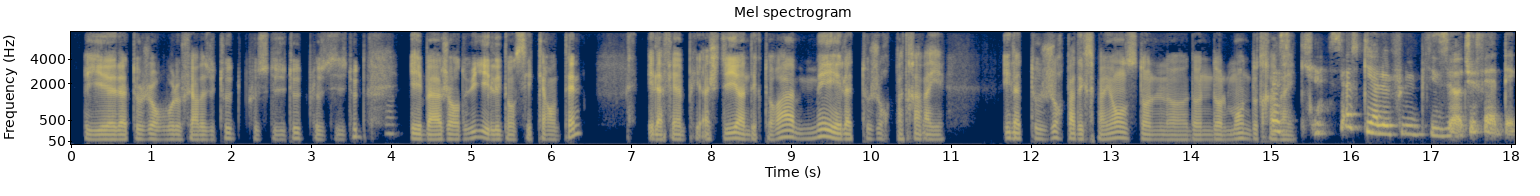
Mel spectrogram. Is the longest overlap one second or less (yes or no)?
yes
